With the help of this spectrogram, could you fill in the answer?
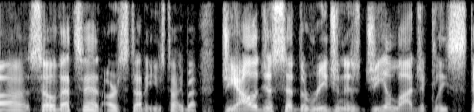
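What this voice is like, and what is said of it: Usual voice. Nothing is said of it.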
